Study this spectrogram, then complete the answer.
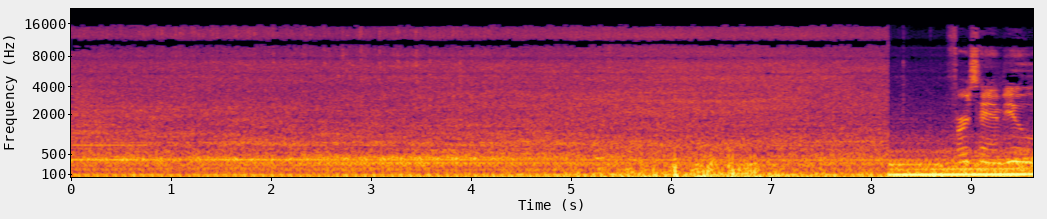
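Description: A Corvette engine idles with a steady low hum and some wind noise, and the tone shifts slightly near the end as the engine note firms up, with a voice speaking over it.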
